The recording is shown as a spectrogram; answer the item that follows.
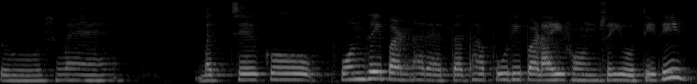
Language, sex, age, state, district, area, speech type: Hindi, female, 45-60, Madhya Pradesh, Bhopal, urban, spontaneous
